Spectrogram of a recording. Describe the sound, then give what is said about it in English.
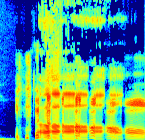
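Groaning in reaction to a bad joke during a church service: a loud voiced groan made of a few drawn-out, wavering moans with sliding pitch. “That's a bad joke. Philosophical groan.”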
